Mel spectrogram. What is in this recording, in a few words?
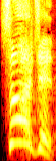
rank sergeant, localized english battlechatter us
